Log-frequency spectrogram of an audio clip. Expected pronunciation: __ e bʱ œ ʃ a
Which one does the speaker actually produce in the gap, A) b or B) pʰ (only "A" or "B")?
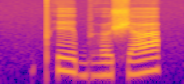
B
